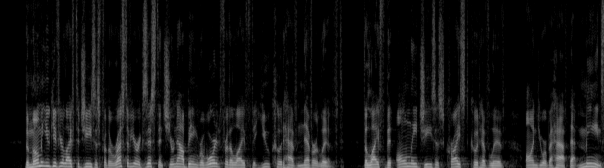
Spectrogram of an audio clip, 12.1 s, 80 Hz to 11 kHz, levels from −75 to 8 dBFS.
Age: 30-49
